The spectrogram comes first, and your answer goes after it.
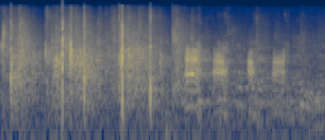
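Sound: hands clapping three times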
